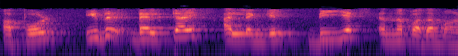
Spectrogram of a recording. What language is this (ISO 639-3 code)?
mal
